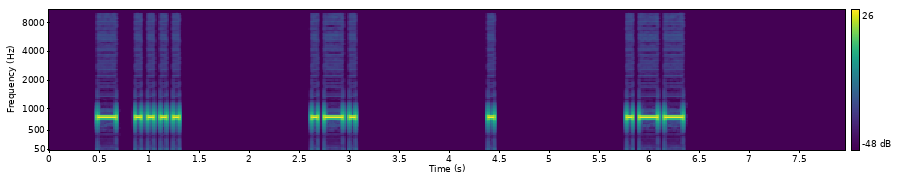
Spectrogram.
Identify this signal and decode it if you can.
Morse code, heard as a keyed tone, about 19 wpm, 800 Hz. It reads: TH R E W
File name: Fast TH @18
